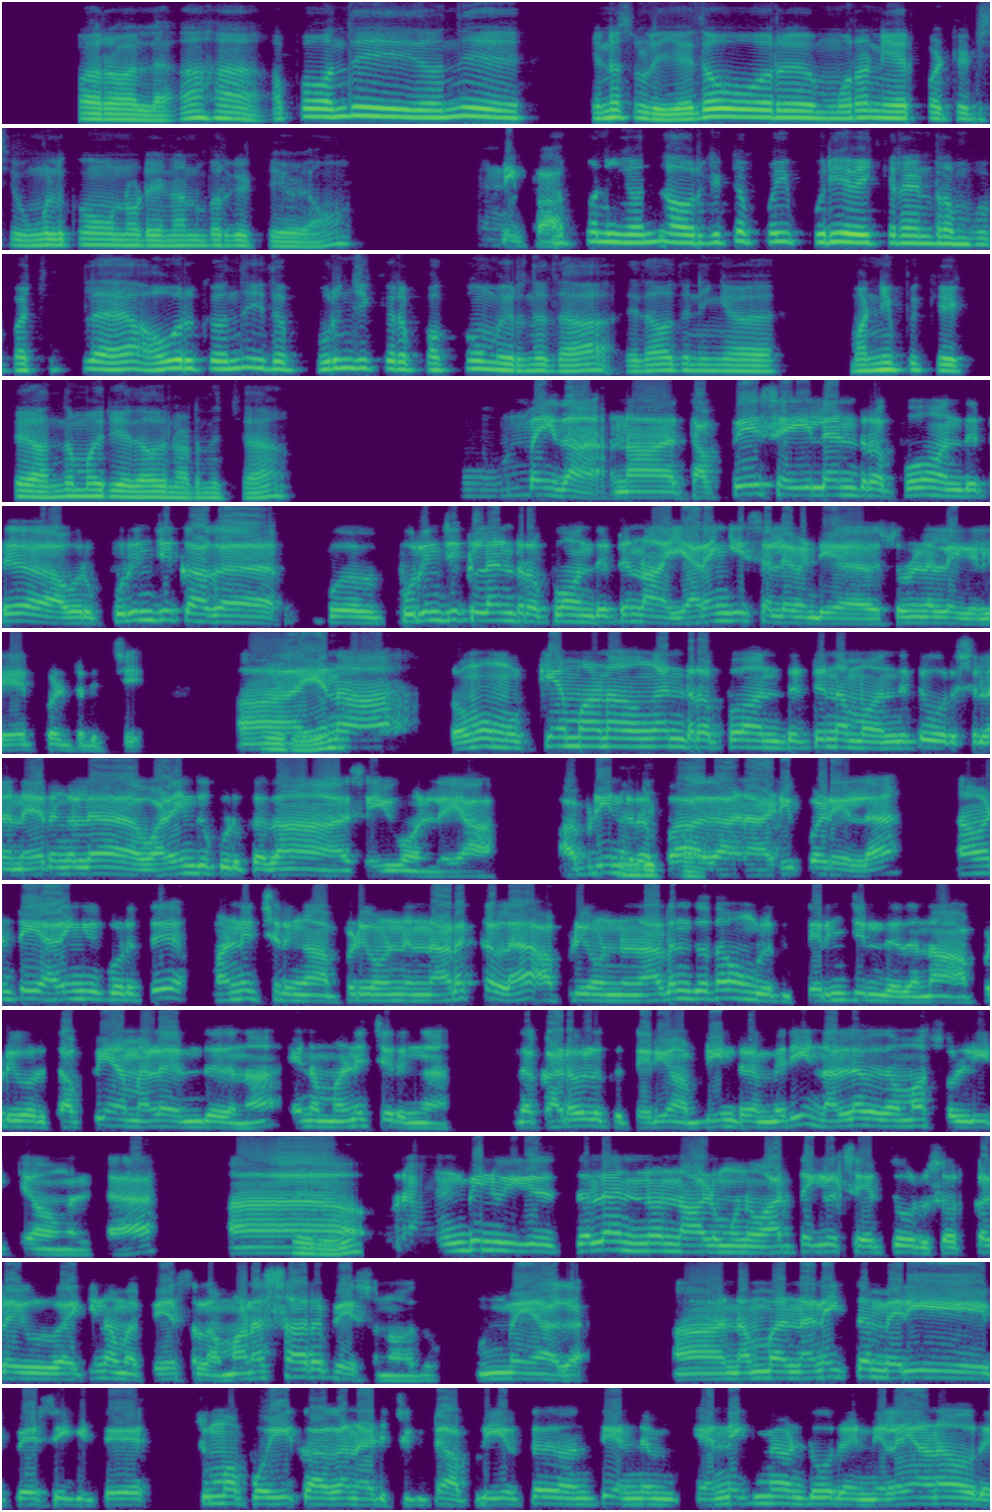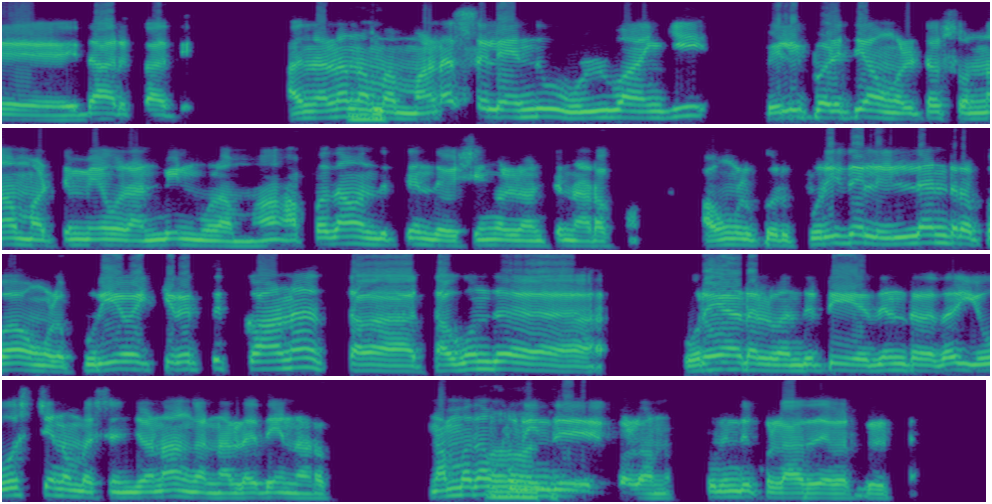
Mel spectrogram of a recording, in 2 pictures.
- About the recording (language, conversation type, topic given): Tamil, podcast, பழைய உறவுகளை மீண்டும் இணைத்துக்கொள்வது எப்படி?
- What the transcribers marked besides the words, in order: other background noise; drawn out: "ஆ"; tapping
